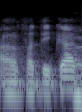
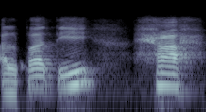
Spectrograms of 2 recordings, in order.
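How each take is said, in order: First: The middle consonant is a hard k sound. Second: The middle consonant is a breathy h sound. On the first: The speaker calls it wrong. "saya dengar Al-Fatikah" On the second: The speaker calls it right. "yang benar adalah Al-Fatihah"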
